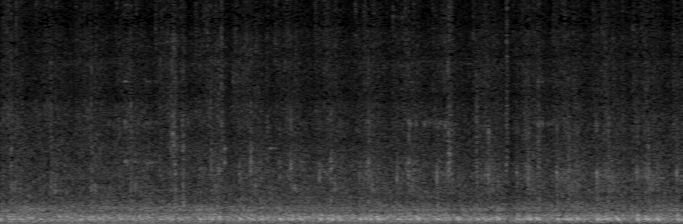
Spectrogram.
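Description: Roll-fed plastic T-shirt bag making machine with a rotary hob running. A steady hum sits under a rapid, regular clatter.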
